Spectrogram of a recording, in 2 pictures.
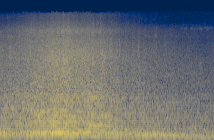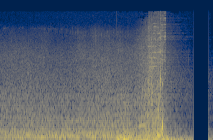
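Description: Dirt-track factory stock race car engines running, swelling as a car goes past and then fading. A sudden loud burst comes near the end.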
